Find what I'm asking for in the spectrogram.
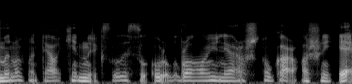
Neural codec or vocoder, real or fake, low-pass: autoencoder, 22.05 kHz, a latent of 192 numbers a frame, VITS, trained on many speakers; fake; 7.2 kHz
